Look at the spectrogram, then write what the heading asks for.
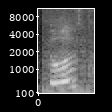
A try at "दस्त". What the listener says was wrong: दोस्त नहीं, यहाँ पे दस्त होना चाहिए, गलत हो गया है।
